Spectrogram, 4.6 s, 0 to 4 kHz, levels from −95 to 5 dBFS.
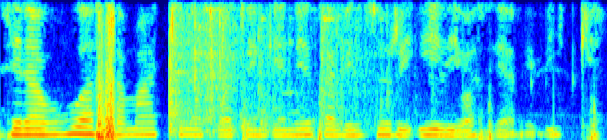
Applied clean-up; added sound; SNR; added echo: none; Shatter; 12 dB; none.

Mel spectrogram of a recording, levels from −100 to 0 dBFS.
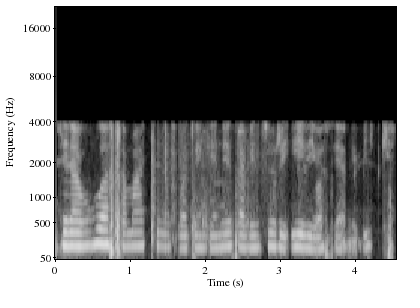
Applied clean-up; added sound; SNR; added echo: neural mask model RNNoise.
